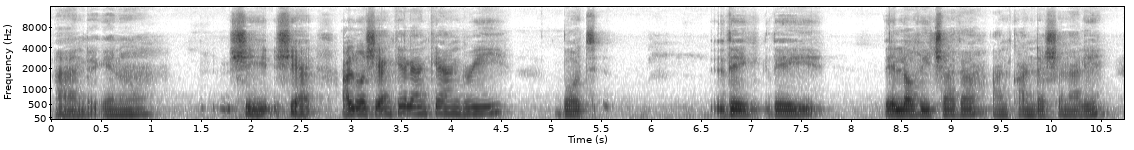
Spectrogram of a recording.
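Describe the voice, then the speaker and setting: A Jamaican woman speaks informally and earnestly to her supporters. Her voice is hoarse and creaky, and she goes slowly, repeating phrases to make her point. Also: sits low, fairly even intonation, darkish tone. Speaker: mother giving an update on her daughter. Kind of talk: informal spoken update to supporters.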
